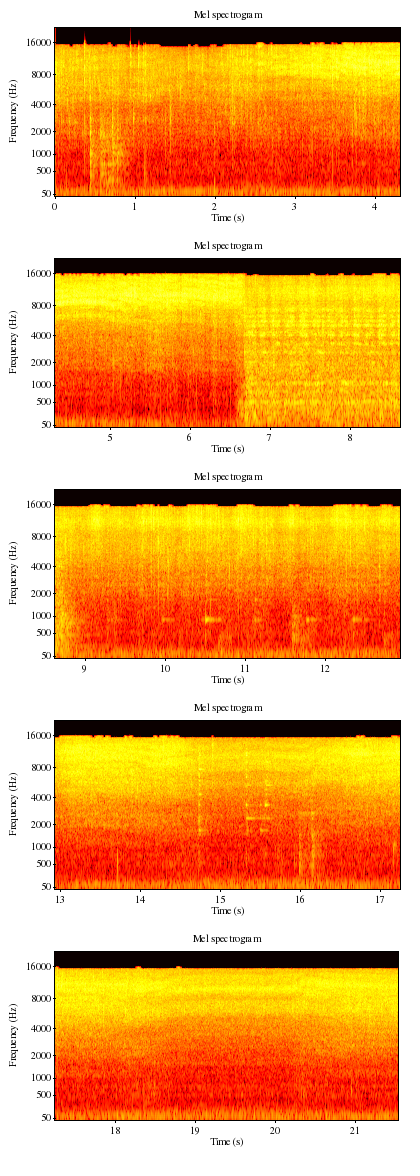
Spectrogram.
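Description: Mixed vegetables sautéing in melted butter in a frying pan: a steady sizzle, swelling much louder for about two seconds a third of the way in.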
